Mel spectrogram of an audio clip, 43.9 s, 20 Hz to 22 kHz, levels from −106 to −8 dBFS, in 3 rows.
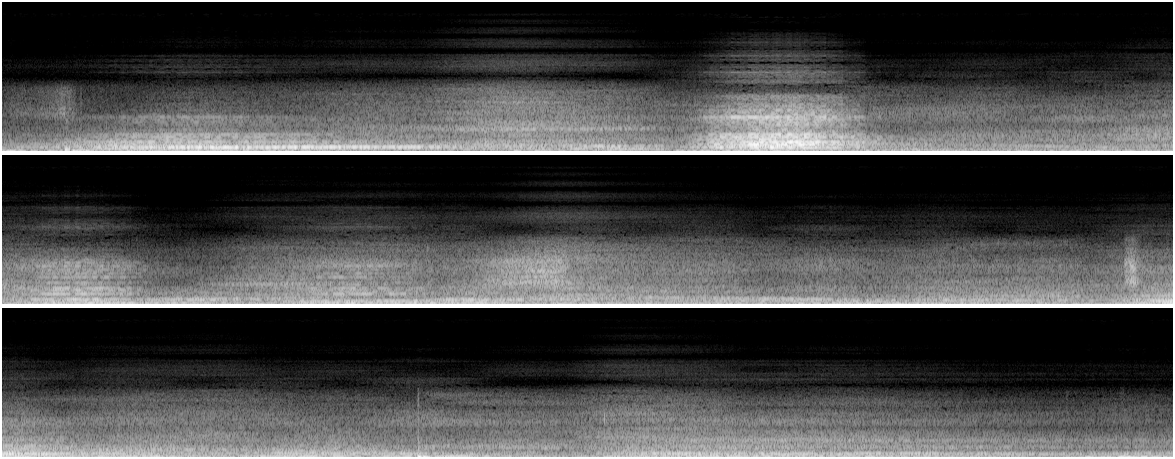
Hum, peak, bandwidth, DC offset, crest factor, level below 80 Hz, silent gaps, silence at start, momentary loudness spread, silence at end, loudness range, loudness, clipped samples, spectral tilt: none; -2 dBFS; 3.5 kHz; under 0.1%; 24 dB; -32 dBFS; none; 0 s; 17 LU; 0 s; 17 LU; -27 LUFS; under 0.1%; -12 dB/octave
